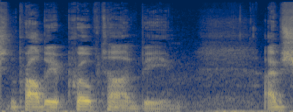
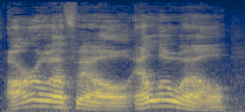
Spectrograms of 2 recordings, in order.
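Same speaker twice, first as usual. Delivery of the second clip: loud, higher spelled-out letters; quoted mocking commenter; 5 semitones higher, 7 dB louder than usual. Host reading a viewer's chat jeer, loudly mocking. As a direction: call out each letter with mock hilarity. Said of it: "the guy who was saying".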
